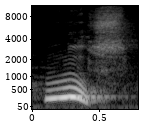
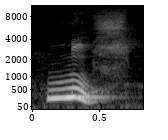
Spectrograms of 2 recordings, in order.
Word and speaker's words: niche: अब जो वर्ड मैं आपको बताने जा रही हूँ वो है नीश। अब स्पेलिंग है NICHE, बट प्रोनाउंसिएशन है नीश, नीश।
